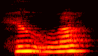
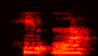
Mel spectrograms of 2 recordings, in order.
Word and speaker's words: hedder: So it's important that you don't make an L.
